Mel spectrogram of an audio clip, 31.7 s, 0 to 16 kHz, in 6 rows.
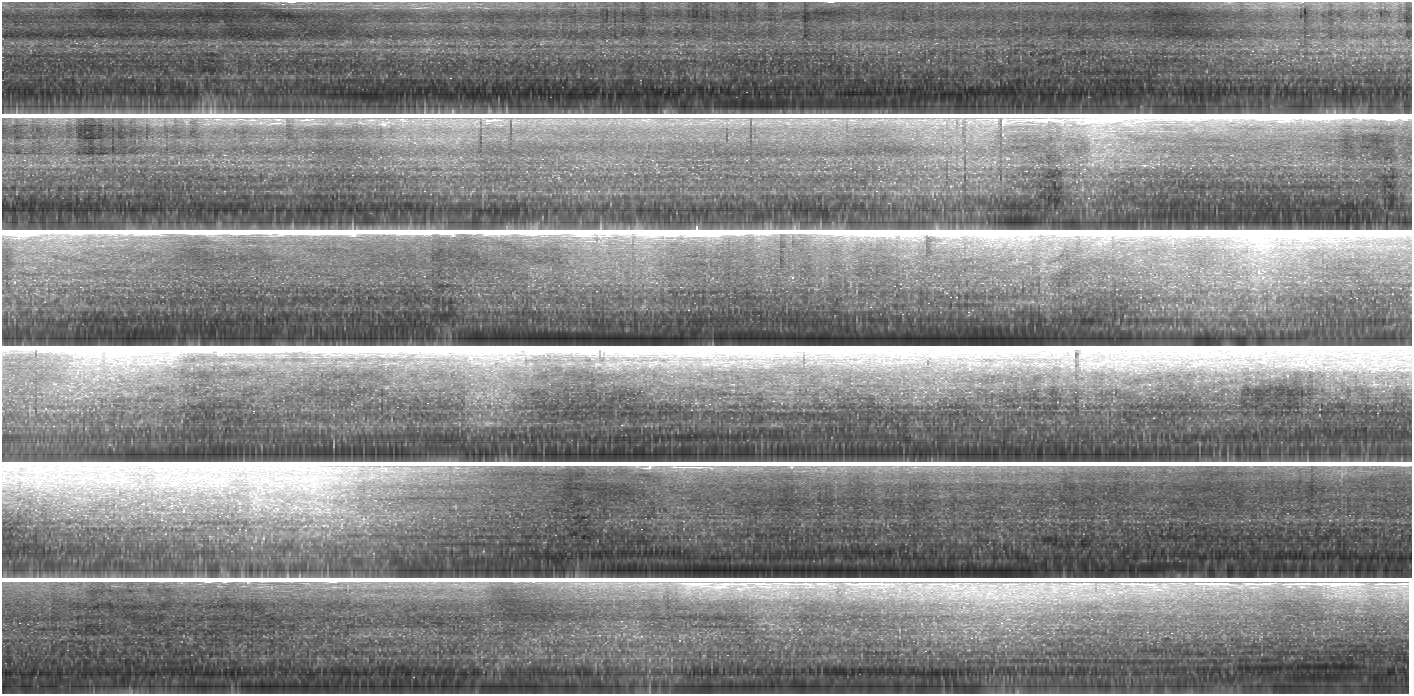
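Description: Renault 5 slalom car's engine revving hard, the pitch climbing and dropping every second or two as the driver goes on and off the throttle. It eases off briefly around two-thirds of the way in, then comes back loud.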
